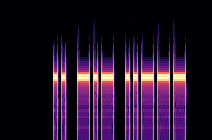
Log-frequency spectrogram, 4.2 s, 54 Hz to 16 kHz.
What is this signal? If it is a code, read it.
Morse code, heard as a keyed tone, about 15 wpm, 700 Hz. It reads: IK2
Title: Callsign Prefixes for Top 25 DXCC - 15wpm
